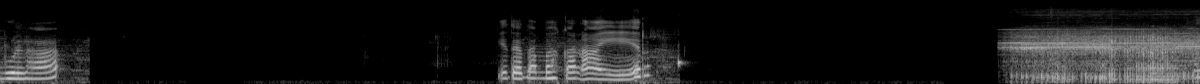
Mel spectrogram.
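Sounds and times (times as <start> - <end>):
electric hand mixer whining: 10.0 - 12.0.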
